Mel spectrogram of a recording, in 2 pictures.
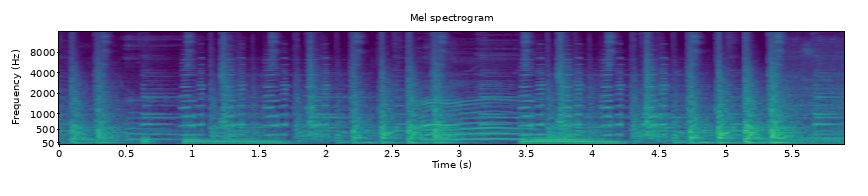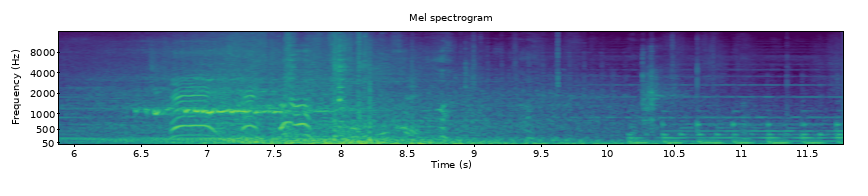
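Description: A vehicle skids with squealing tyres, then crashes in a loud, sustained burst of noise, following stretches of voices and rhythmic sounds in a Tamil comedy scene.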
